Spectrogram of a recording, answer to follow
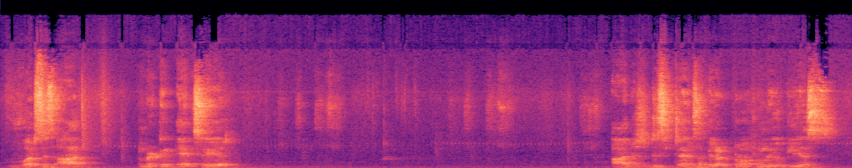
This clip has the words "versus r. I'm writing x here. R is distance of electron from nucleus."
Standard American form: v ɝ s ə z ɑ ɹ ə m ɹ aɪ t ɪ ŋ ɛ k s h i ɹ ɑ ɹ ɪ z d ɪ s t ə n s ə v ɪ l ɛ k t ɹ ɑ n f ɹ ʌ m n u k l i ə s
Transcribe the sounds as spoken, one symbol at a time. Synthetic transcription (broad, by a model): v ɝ s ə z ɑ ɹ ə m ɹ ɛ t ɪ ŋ ɛ k s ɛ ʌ ɹ ɑ ɹ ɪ s d ɪ s t ə n s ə p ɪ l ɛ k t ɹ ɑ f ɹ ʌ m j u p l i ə s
